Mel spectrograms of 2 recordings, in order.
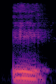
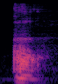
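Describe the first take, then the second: First: A gliding 'ay' vowel, as in cake. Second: An open 'ah' vowel, as in father. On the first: The speaker calls it wrong. "never like eh, as in cake" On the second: The speaker calls it right. "A is only pronounced as ah, as in father"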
